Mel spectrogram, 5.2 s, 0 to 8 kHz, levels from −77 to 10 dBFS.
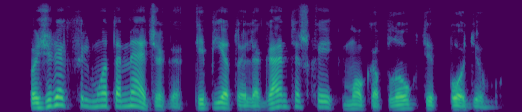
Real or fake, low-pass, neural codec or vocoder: real; 7.2 kHz; none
